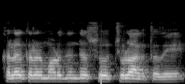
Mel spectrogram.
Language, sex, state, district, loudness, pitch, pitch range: Kannada, male, Karnataka, Bijapur, -17 LUFS, 145 Hz, 135-145 Hz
